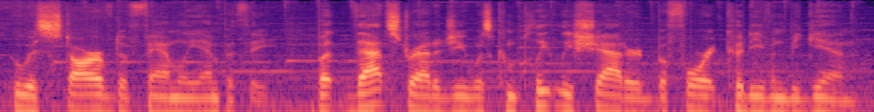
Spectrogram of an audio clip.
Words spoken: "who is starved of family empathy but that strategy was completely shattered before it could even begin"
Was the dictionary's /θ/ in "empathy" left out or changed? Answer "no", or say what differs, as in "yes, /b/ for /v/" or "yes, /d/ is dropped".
no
